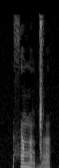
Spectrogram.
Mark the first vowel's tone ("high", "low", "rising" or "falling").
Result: high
